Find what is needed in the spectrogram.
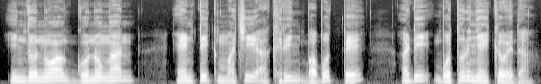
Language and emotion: Santali, fearful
